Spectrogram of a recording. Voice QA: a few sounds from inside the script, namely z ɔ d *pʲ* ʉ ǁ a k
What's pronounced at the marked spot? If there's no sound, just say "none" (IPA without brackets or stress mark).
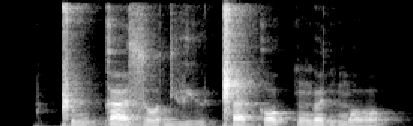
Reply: vʲ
